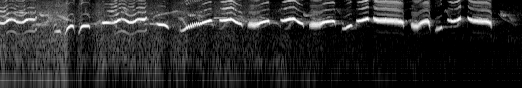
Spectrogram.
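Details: Tame caged Chinese hwamei, said to be shy when a person stands close, sings a loud, rich run of varied whistled phrases, sliding up and down in quick bursts, with a faint low hum beneath.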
